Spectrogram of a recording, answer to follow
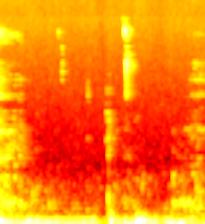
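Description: A few faint clicks over a low steady hum.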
